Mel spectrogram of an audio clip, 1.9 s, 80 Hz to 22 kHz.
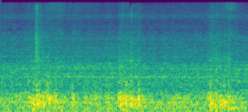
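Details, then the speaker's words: Toyota 4Runner with wheels spun up on a lift: a low, rough growl swelling and fading about every two-thirds of a second from the right rear outer axle bearing; the differential and pinion sound normal; axle bearing growl. "That's all coming from the right axle bearing in the rear."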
